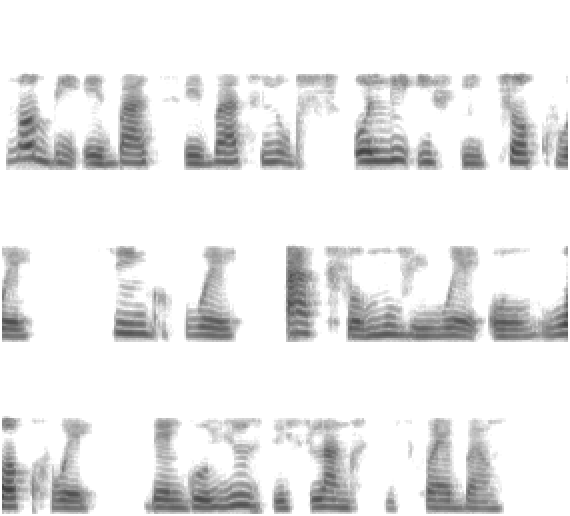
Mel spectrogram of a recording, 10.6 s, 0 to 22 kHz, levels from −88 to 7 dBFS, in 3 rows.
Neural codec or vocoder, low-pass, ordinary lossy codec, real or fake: codec, 16 kHz in and 24 kHz out, 1.1 kbps, FireRedTTS-2 codec; 3.6 kHz; none; fake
